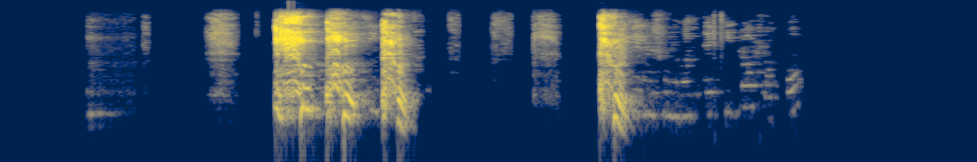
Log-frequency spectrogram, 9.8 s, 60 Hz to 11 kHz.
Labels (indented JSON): {
  "expert_labels": [
    {
      "quality": "good",
      "cough_type": "dry",
      "dyspnea": false,
      "wheezing": false,
      "stridor": false,
      "choking": false,
      "congestion": false,
      "nothing": true,
      "diagnosis": "upper respiratory tract infection",
      "severity": "mild"
    }
  ],
  "age": 28,
  "gender": "female",
  "respiratory_condition": false,
  "fever_muscle_pain": false,
  "status": "symptomatic"
}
